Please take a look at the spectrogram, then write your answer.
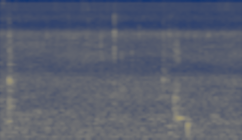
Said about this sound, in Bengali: তারপর রসুন কুচি দিয়েছি, পেঁয়াজ কুচি দিয়ে ওগুলোকে ভালো করে ভেজে নিচ্ছি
